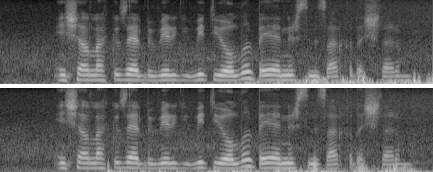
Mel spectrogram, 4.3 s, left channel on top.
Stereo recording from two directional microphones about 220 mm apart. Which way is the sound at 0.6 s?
10° left (ahead or behind).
